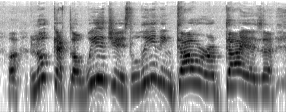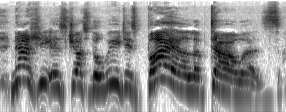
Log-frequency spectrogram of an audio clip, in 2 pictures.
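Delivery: loud lamenting Italian voice; Italian accent. A narrator's reading. Luigi mourning his fallen tires, loud Italian accent. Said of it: "my Italian accent".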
